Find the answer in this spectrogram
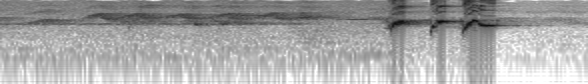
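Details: Red-whiskered bulbul in morning training song; a faint steady whistle from another bird, then a loud, bright three-note chirpy phrase.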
